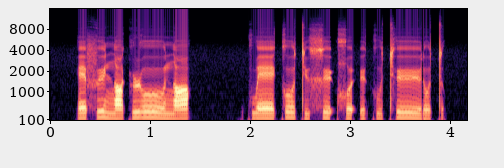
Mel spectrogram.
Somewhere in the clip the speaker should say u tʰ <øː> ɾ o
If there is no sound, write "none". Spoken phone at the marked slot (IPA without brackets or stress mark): øː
